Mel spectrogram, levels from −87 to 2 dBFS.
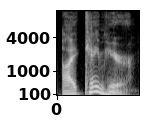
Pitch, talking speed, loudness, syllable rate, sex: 120 Hz, 175 wpm, -16 LUFS, 4.4 syllables/s, male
